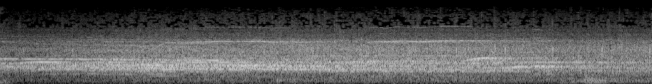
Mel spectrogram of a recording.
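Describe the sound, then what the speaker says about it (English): A large arena crowd applauds ice dance champions at the 2020 European Figure Skating Championships, with sustained heavy clapping and a few scattered cheers and whoops. "please give a big applause from Russia, the ice dancers, Victoria Sinitsina and Nikita Katsalapov."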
